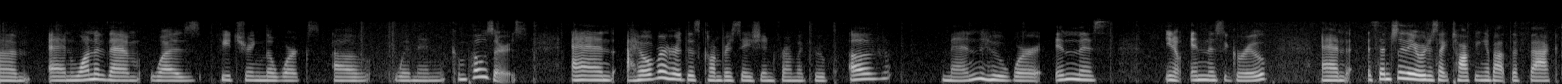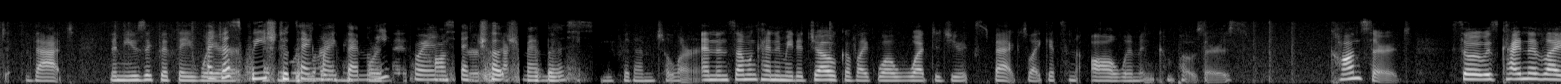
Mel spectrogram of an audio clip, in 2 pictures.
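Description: Speech that dips and breaks up in pieces from 18.22 to 19.09 s, 19.26 to 19.78 s, 20.11 to 20.36 s and 20.59 to 21.77 s, sinking by about 15 dB at first and then as much as about 40 dB. This is likely speech suppressed in double talk, with the echo canceller ducking this talker while the far side spoke.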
